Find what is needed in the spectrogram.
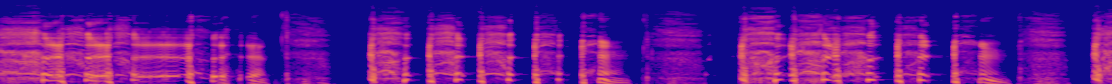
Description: just a man coughing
